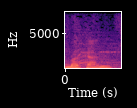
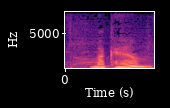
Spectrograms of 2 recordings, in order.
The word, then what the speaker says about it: Macans: Se escribe Macanes, pero es Macans. – Macans.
